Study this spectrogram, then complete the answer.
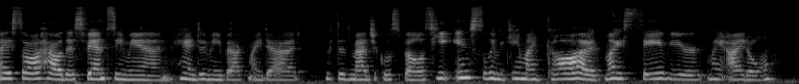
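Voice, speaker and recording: A woman with an unremarkable speaking voice, fairly high in pitch, with fairly even intonation, a moderate pace and hardly any pauses. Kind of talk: slam poetry performance.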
